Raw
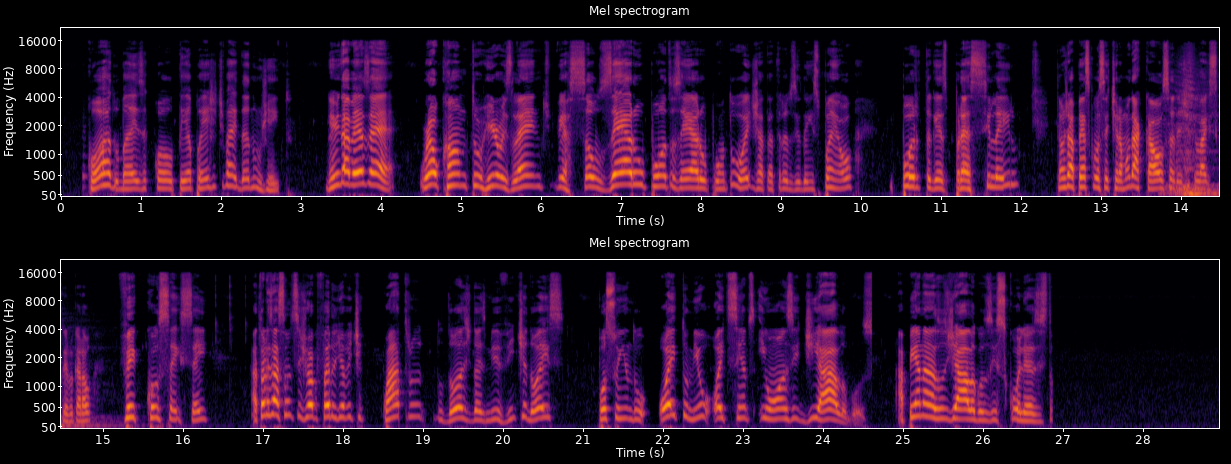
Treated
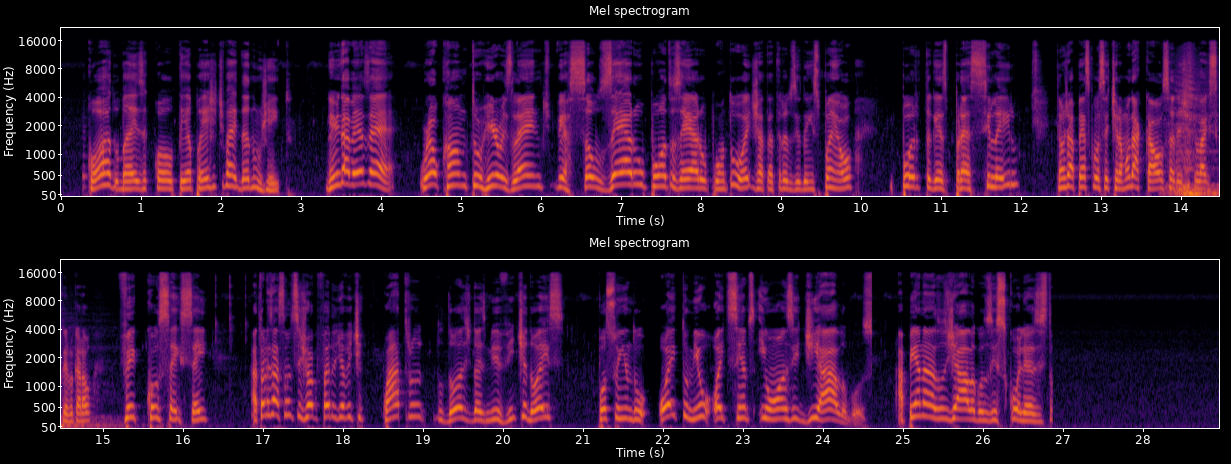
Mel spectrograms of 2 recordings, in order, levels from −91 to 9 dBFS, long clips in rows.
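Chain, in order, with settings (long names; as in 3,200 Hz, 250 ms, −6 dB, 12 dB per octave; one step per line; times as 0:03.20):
downward compressor 6 to 1, threshold −26 dBFS, peak gain reduction 13.5 dB
level +6.5 dB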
